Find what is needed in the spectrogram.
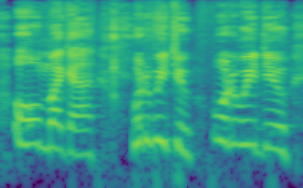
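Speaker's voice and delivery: high, loud frantic what do we do; panicked shriek. Retold or imitated. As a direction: squeal in helpless panic. Panicking over the possum.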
